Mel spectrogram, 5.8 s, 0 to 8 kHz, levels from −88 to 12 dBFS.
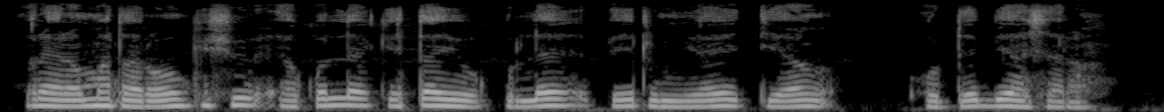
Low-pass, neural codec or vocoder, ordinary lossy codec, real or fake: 7.2 kHz; none; none; real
